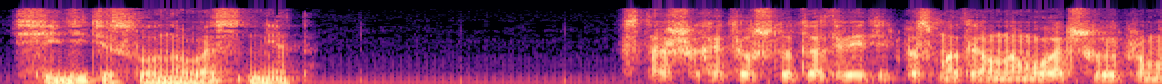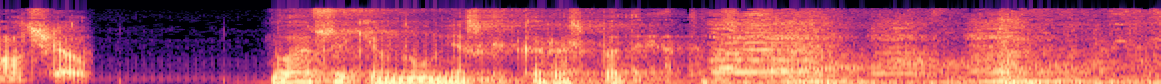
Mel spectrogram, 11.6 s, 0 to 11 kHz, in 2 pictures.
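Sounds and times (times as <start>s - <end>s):
faint mechanical hum: 0.0s - 11.6s
speech: 0.2s - 1.6s, 3.1s - 6.4s, 7.1s - 9.9s
low rumble of a train beginning to move: 9.3s - 11.6s.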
